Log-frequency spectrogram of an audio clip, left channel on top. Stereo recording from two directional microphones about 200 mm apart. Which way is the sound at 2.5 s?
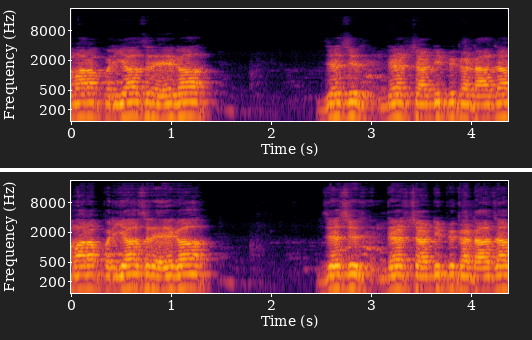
30° right (ahead or behind).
